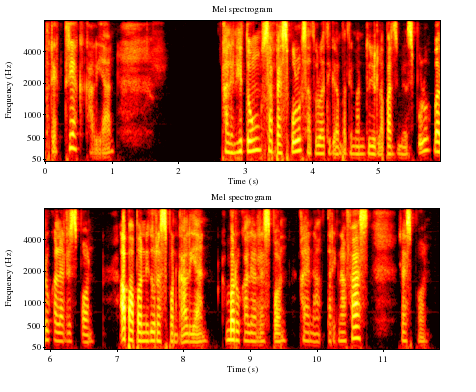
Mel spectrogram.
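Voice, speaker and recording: A young woman gives chatty, emphatic advice, repeating her points for weight. Her voice carries a steady creaky fry, and the recording is close and dry with no room sound. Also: medium pitch, no echo. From Indonesia. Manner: repetitive, emphatic, conversational. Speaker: vlogger giving advice. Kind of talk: casual advice vlog.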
